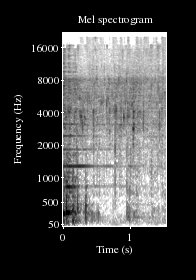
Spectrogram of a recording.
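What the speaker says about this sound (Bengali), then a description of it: "এবার একটা ঢাকনা লাগিয়ে আলু আর পটলটাকে একসঙ্গে করে ভেজে নিতে হবে।" Potatoes and pointed gourd frying in oil, a close, crackling sizzle with a few spoon clinks and stirring scrapes early on, thinning to a quieter fry.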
